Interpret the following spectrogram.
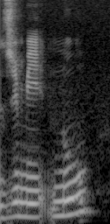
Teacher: Diminuiu. Então, é uma oxítona porque a última sílaba é a mais forte e não é acentuada.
